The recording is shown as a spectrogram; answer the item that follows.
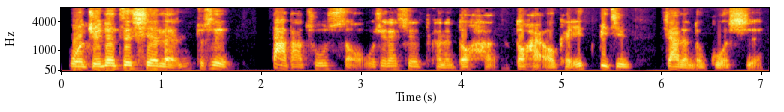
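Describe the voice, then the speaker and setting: A man with a Taiwanese accent chatting casually as a care worker, telling colloquial anecdotes in an animated way. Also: medium pitch, moderate pace, gravelly, husky, no echo. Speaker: care facility worker telling work stories.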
